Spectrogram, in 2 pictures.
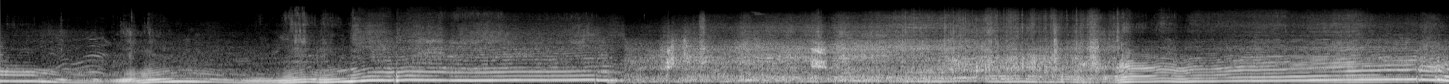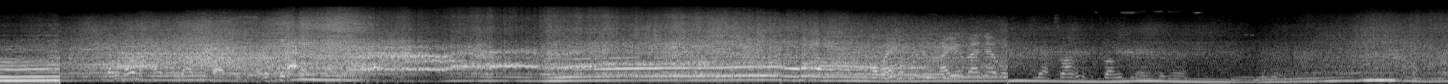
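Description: Tyres crunch and skid on loose ground.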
